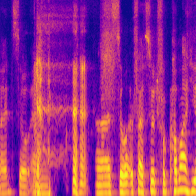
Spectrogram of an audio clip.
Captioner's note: laughs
